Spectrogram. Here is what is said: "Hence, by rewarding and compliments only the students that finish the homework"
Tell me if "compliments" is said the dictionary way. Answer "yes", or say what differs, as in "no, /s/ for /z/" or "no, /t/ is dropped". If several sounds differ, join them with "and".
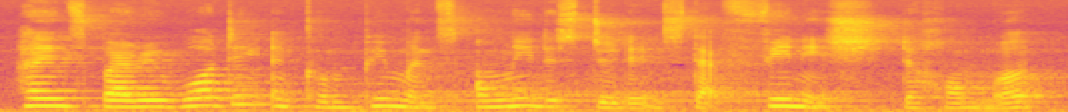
no, /l/ is dropped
